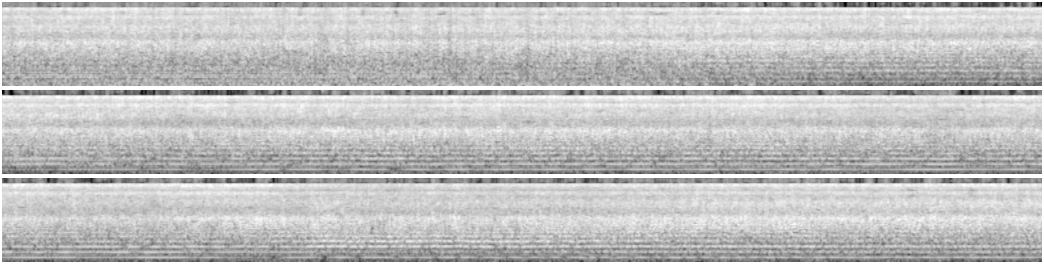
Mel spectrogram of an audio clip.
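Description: Drone propellers whine loudly and steadily close by.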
